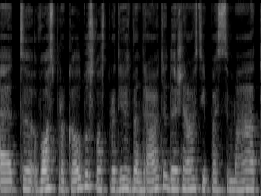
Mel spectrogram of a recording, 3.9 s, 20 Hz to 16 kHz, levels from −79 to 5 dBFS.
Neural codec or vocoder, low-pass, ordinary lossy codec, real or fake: none; 14.4 kHz; AAC, 64 kbps; real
